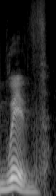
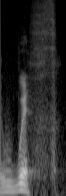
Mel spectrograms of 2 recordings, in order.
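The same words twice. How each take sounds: First: The word ends with a v sound. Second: The word ends with a th sound. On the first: This is how Cockney speakers say it. "instead of th, they're inclined to use an f or a v" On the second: This is not how Cockney speakers say it. "they don't say with"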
